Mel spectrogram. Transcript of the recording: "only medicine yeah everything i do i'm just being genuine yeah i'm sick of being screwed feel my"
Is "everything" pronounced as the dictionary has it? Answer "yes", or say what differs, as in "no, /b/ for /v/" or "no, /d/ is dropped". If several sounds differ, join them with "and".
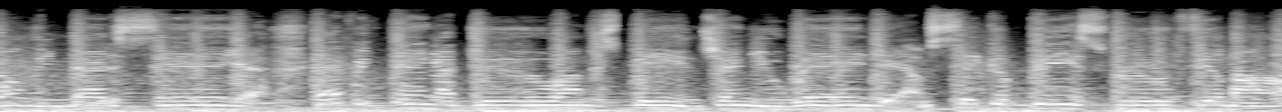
yes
